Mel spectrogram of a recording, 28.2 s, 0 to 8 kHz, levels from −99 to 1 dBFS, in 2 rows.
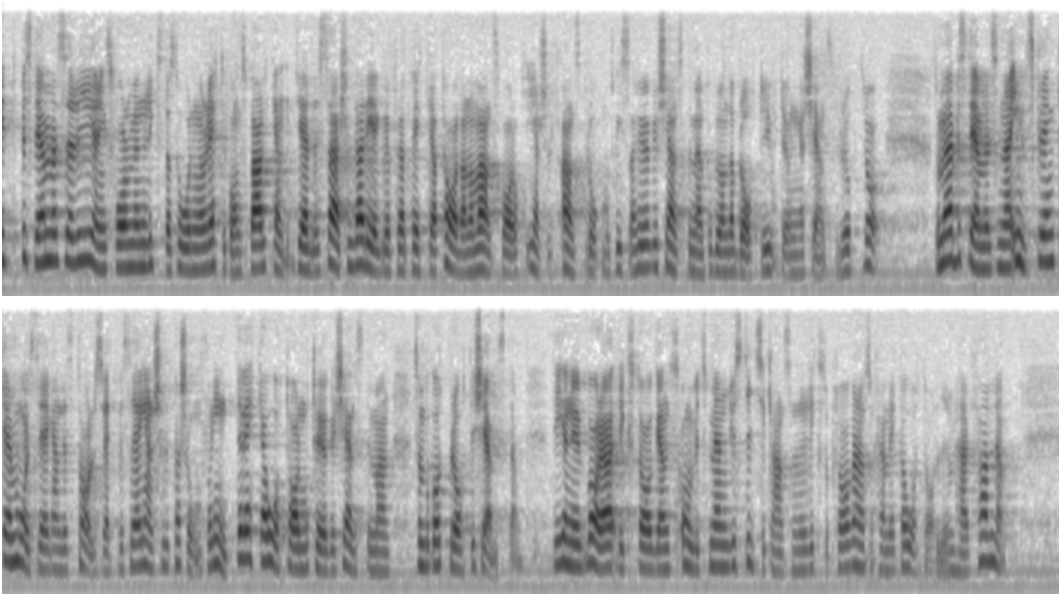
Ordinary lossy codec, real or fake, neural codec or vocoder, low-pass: none; real; none; 7.2 kHz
